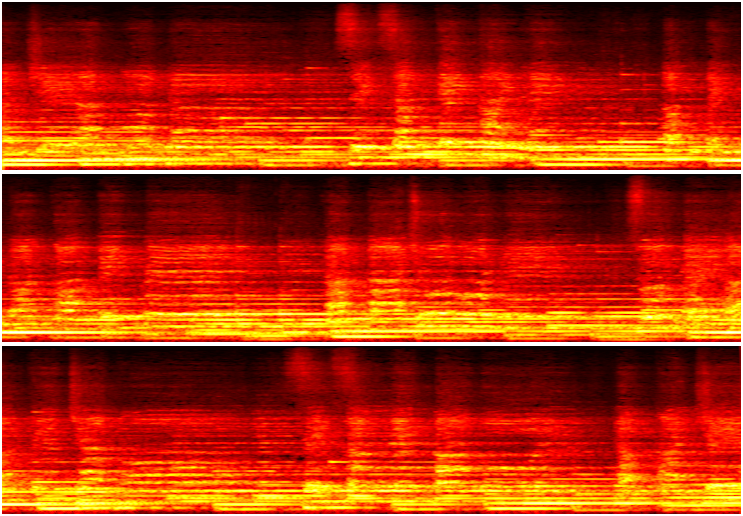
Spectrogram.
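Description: Mixed church choir of women's and men's voices singing a Vietnamese Catholic hymn in parts, with steady sustained notes.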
